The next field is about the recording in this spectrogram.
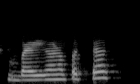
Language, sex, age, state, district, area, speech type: Odia, female, 60+, Odisha, Jharsuguda, rural, conversation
